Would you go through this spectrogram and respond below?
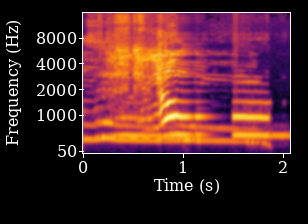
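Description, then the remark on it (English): A person imitates a wolf howl on Native Roots Radio: one long, loud vocal note that swells upward midway, holds steady, then slides down at the end, lasting about two seconds. “A legit wolf howl.”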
